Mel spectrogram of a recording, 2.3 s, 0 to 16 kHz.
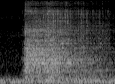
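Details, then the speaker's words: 2003 Chevrolet Suburban front wheel bearing, hub hand-spun with the rotor and caliper removed before replacement: rough, gritty growl slowly fading, a worn wheel bearing. "surely you can hear that bad bearing so haven't hit it or anything just undid the bolts that's all"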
